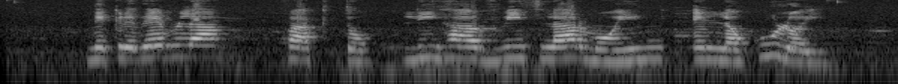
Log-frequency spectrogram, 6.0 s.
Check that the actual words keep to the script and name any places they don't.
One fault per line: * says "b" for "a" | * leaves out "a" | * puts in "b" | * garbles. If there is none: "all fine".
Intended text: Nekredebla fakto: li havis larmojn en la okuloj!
all fine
